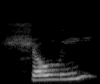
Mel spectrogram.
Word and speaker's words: Xoli: I hope I do not pronounce this young lady's name wrong, but I believe her name is pronounced Sholi. It is spelled Xoli.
